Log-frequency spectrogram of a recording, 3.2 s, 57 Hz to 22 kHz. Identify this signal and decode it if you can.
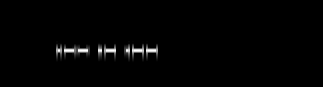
Morse code, heard as a keyed tone, about 34 wpm, 700 Hz. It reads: WAW
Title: USA Call Sign Postfixes - 3 Letters 35wpm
